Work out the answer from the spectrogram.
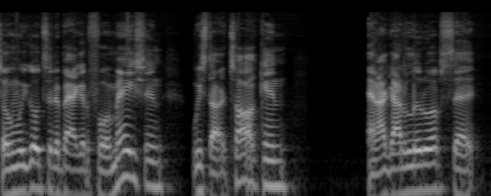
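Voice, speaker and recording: Brief: New man in his forties, gravelly voice, swears freely while acting out dialogue. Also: mid-range voice, a little fast. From New Jersey. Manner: streetwise and profane, acting out dialogue. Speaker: guest. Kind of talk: casual storytelling.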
